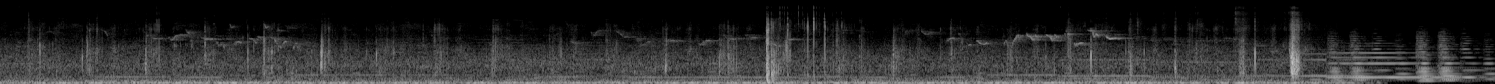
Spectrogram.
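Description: Footsteps on a sandy park path over a steady low rumble from the walking camera, with short bird chirps now and then and a few sharper clicks.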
